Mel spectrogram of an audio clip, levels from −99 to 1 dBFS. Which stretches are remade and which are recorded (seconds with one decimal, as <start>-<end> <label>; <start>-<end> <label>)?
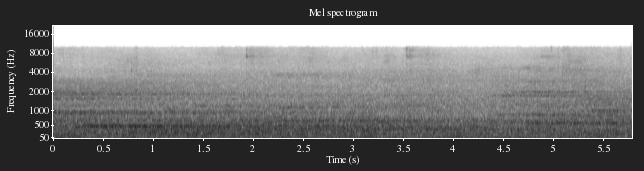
0.0-5.8 recorded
